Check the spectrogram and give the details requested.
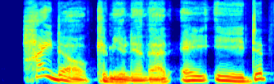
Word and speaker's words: paedo: That ae dip thong in the middle of pedo is really paido. It sort of ruins the Baptist parallel. They have krado which is correct and um in other words that's the correct pronunciation of kredo and then they like to rhyme that with pedo but uh really it's paid.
